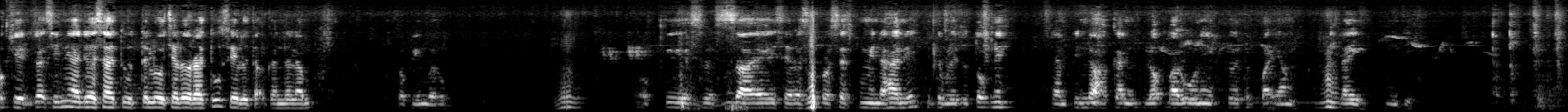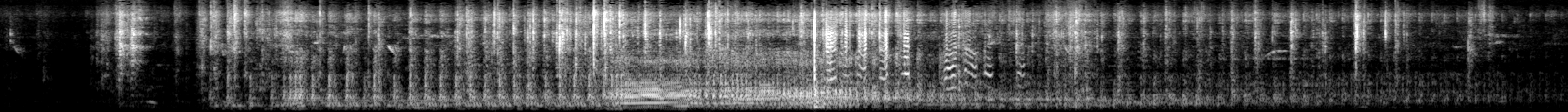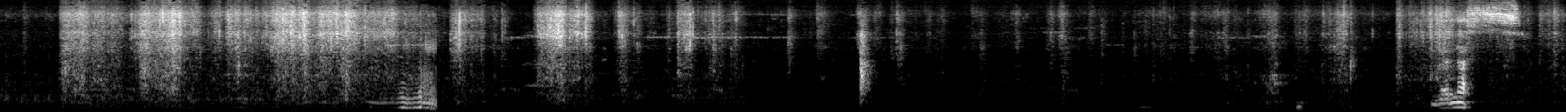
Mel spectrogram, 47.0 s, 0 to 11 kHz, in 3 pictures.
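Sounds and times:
plastic sheeting crinkling: 20.4s - 26.9s, 32.0s - 38.8s, 43.3s - 47.0s.

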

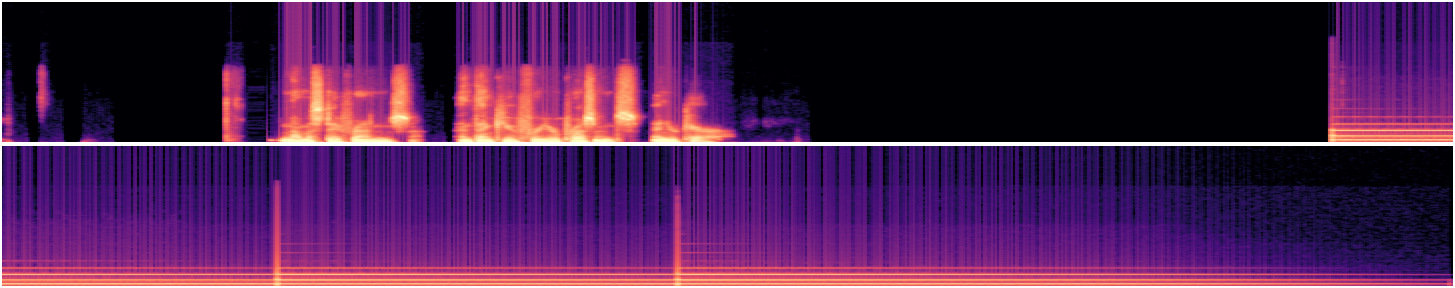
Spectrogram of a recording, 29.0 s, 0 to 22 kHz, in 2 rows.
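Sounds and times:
singing bowl ringing: 13.4s - 29.0s.

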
